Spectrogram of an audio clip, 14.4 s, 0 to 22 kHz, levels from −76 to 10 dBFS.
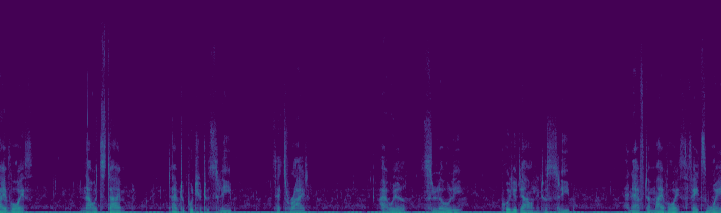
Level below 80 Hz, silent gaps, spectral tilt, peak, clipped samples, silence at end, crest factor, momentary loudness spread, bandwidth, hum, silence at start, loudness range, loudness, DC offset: -52 dBFS; none; -6 dB/octave; -18 dBFS; under 0.1%; 0 s; 20 dB; 10 LU; 18 kHz; none; 0 s; 3 LU; -39 LUFS; under 0.1%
